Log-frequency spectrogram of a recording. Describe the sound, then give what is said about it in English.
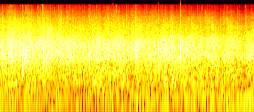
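Audience clapping at a talk, answering a prompt to clap if the environment and climate change is a priority. Dense, steady applause runs at an even level throughout, with no distinct claps standing out. “Clap if the environment and climate change is on that list.”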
